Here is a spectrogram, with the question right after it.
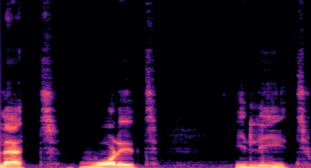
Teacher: The clear L, which is voiced alveolar lateral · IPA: /l/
